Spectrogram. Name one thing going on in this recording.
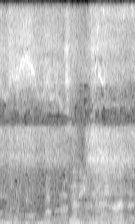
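A dog pants softly up close.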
